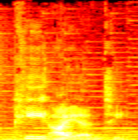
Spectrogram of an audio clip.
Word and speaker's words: pint: Now, how do you say P-I-N-T? Oh, pint. Exactly.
